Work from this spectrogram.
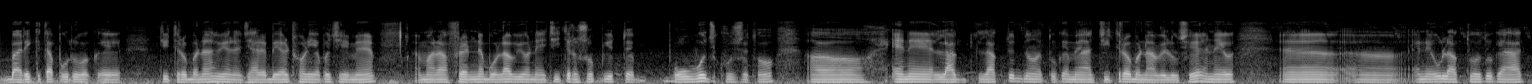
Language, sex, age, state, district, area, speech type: Gujarati, male, 18-30, Gujarat, Junagadh, urban, spontaneous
